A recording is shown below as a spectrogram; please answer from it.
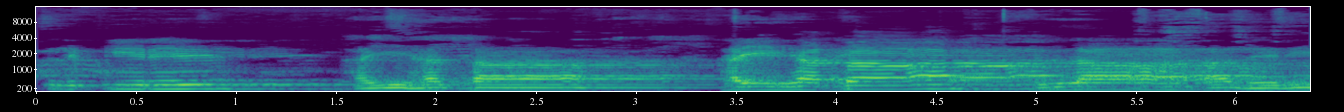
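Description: A man's voice chanting in a melodic, sung style, holding long notes in a few drawn-out phrases with short breaths between them: the preacher's sung delivery of a sermon.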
